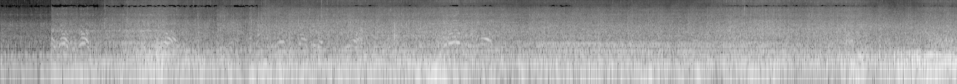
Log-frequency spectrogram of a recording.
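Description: Tyres spin and churn through wet mud.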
